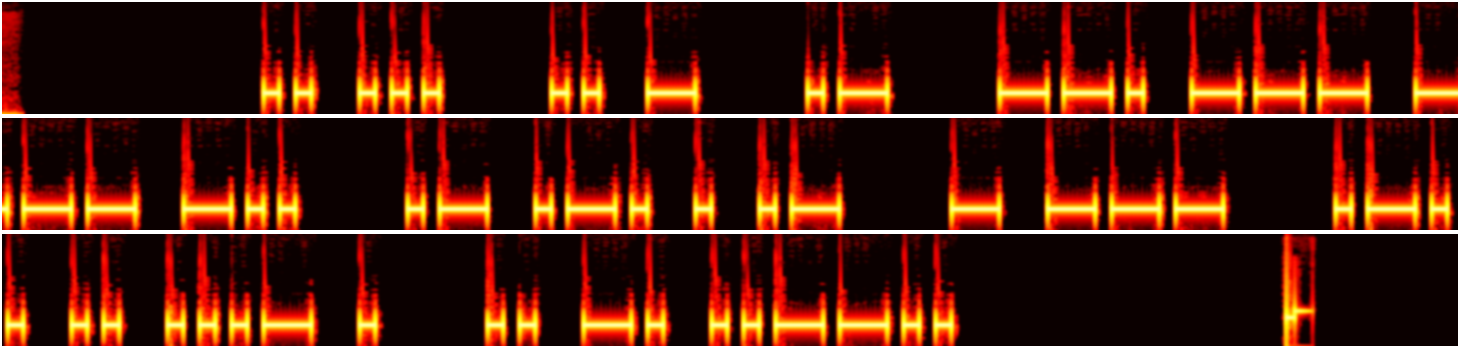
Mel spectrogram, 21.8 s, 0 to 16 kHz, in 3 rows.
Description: Morse code, heard as a keyed tone, about 15 wpm, 700 Hz. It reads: IS IT A GOOD AREA TO LIVE IN?
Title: Sentences from Top 1000 Words - Review Part 2 - 15wpm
